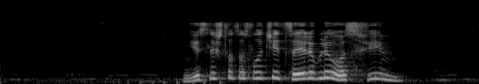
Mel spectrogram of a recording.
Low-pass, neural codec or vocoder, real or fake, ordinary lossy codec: 7.2 kHz; none; real; none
